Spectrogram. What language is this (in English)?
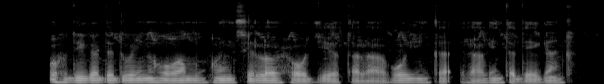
Somali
